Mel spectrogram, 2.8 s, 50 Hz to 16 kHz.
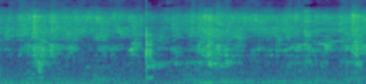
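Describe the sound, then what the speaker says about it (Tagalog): Splashing and bubbling water as a converted PCP air rifle, regulated and adapted from an Armscor CO2 gun, is dipped in water for a leak check; close, continuous sloshing with one sharper splash. "Ilublob natin ito sa tubig."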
